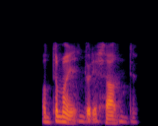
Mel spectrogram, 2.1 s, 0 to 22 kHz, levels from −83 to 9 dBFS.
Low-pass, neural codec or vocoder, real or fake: 5.4 kHz; autoencoder, 22.05 kHz, a latent of 192 numbers a frame, VITS, trained on one speaker; fake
